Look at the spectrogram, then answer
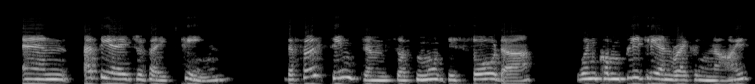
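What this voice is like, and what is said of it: Spanish-influenced Argentine accent. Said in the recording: “where my accent comes from. And it's from Spanish. I was born in Argentina.”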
